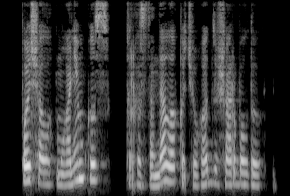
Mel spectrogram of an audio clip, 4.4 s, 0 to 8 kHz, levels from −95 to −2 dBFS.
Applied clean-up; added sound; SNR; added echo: neural mask model Resemble Enhance denoiser.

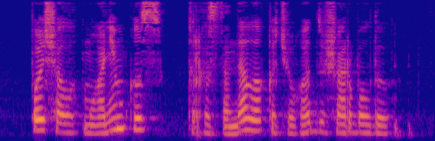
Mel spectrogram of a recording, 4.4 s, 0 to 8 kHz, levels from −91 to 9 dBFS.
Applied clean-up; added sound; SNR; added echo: none; none; none; none.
